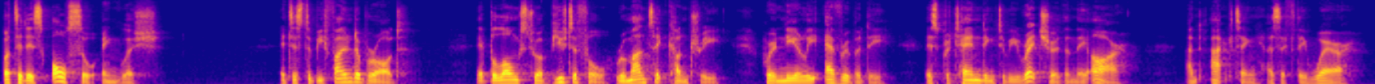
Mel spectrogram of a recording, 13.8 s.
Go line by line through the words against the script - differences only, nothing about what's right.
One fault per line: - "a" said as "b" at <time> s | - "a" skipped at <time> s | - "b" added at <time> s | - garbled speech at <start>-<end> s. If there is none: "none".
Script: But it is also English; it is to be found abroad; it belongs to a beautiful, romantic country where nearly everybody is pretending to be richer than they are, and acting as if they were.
none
